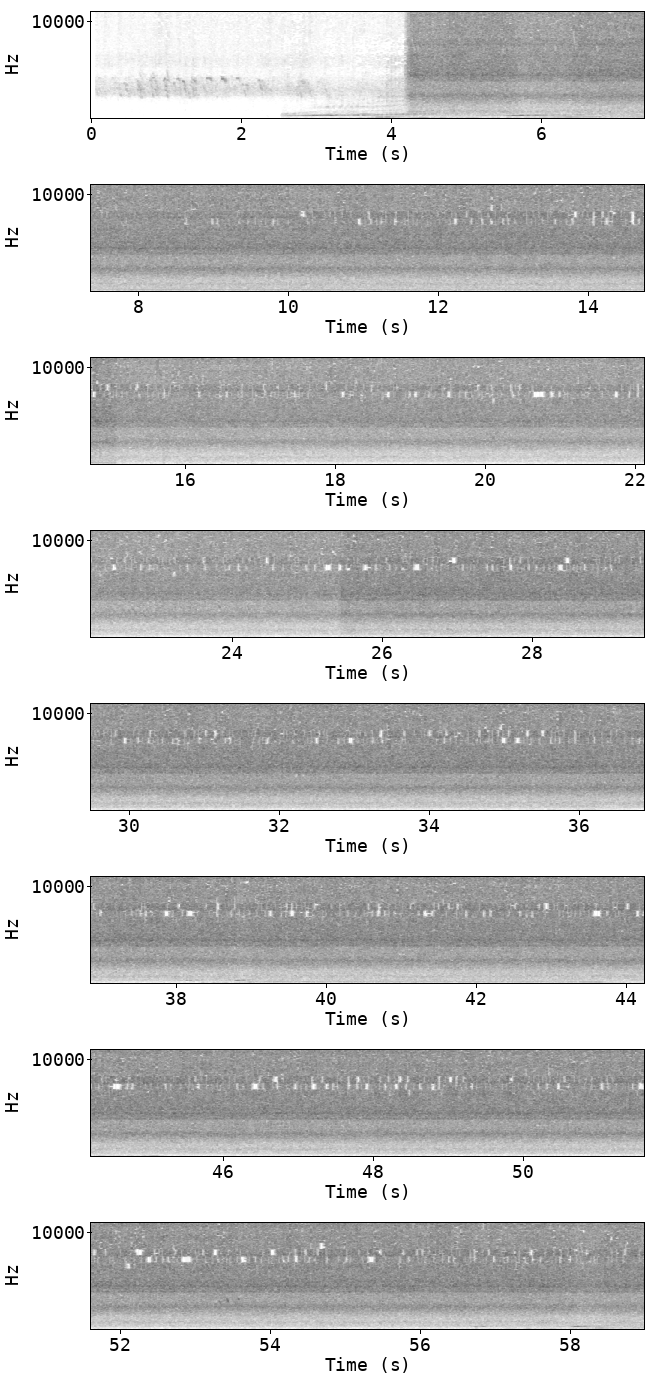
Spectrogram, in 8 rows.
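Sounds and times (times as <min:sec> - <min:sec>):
low hum dropping in pitch: 0:02.6 - 0:15.1, 0:38.0 - 0:45.3, 0:56.7 - 0:58.9
ventilation noise: 0:02.6 - 0:58.9.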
